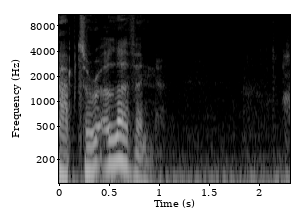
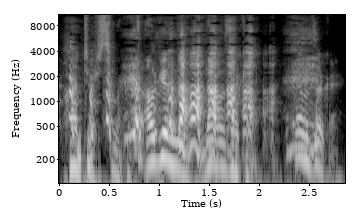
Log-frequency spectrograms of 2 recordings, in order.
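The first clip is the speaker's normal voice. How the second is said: high, loud, laughing through words; 11 semitones higher, 8 dB louder, faster than usual. Real, not acted. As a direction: read while cracking up. Laughing while reading.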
